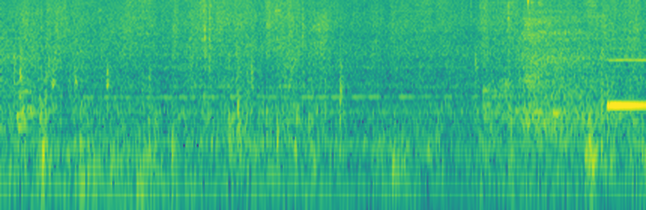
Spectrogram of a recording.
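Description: Electric commuter train rolling slowly, heard from inside the driver's cab: a low rumble with scattered clicks of the wheels passing over rail joints and points. A steady tone comes in near the end.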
